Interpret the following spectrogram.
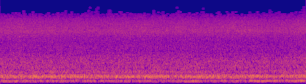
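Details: Honey bees busy at the entrance of their hive in a rural setting, a dense continuous buzzing hum with steady low drones and no pauses, many wingbeats blending into one even wall of sound.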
